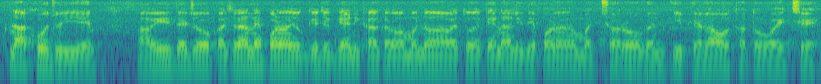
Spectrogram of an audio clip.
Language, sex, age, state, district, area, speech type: Gujarati, male, 30-45, Gujarat, Ahmedabad, urban, spontaneous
